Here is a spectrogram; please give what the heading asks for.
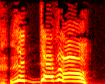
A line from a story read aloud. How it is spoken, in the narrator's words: screamed the pious old lady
